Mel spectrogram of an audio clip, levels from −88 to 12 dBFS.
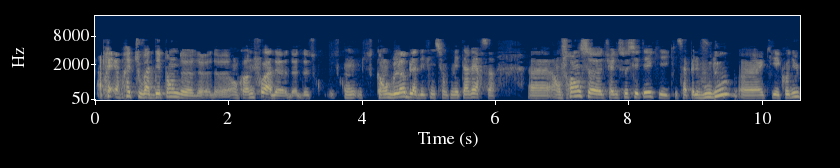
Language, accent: French, French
